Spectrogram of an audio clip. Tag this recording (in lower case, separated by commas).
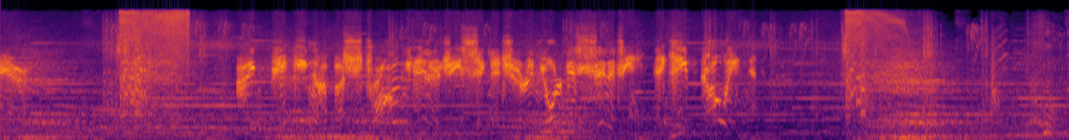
speech, music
